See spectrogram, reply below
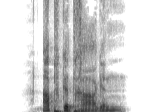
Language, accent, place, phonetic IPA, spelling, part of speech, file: German, Germany, Berlin, [ˈapɡəˌtʁaːɡn̩], abgetragen, adjective / verb, De-abgetragen.ogg
- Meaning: past participle of abtragen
